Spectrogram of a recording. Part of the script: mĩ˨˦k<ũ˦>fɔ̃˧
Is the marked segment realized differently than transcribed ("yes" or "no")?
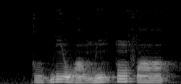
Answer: no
